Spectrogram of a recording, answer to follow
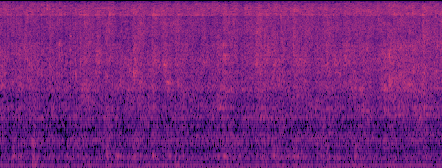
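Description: Faint, steady rush of circulating water from a running reef aquarium, with a low, even pump hum underneath.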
